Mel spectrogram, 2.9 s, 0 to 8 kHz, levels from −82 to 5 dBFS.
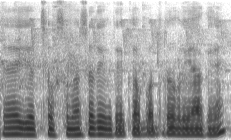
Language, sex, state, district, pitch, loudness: Chakma, male, Tripura, Dhalai, 120 Hz, -15 LUFS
